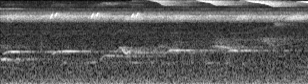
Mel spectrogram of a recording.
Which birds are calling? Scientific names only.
Thamnomanes ardesiacus, Lipaugus vociferans, Ramphastos tucanus, Cercomacra cinerascens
